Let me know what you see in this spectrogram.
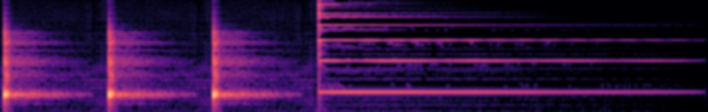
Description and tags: Ikkyu san
Ikkyu_san is the Japanese old animation, and Ikkyu is a name of the boy-hero.
He is a Buddhism child priest.
This sound is not the original sound.I created it.
animation, movie, game, film, cartoon, video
